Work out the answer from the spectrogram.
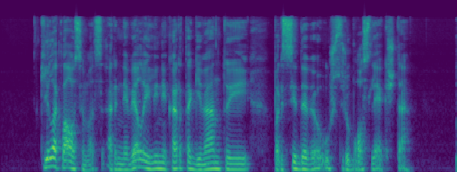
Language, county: Lithuanian, Vilnius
